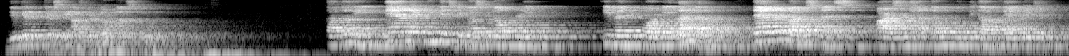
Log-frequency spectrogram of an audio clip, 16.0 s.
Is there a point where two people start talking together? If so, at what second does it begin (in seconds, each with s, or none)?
none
